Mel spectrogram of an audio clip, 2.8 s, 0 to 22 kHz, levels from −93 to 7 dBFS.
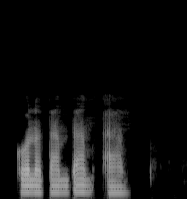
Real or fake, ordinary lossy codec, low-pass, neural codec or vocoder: real; none; 3.6 kHz; none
